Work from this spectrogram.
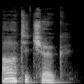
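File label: "artichoke", English, British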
